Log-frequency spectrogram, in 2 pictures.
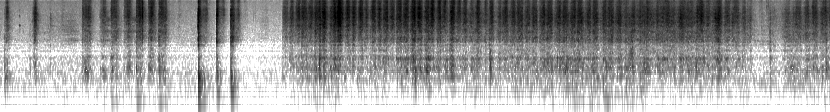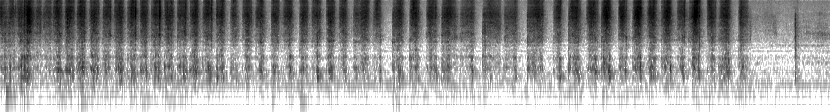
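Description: A stiff bristle brush dry-brushing white acrylic paint across a canvas: a continuous scratchy scrubbing for several seconds, then after a brief pause a run of separate strokes at about three a second. A few light knocks come about three seconds in.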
